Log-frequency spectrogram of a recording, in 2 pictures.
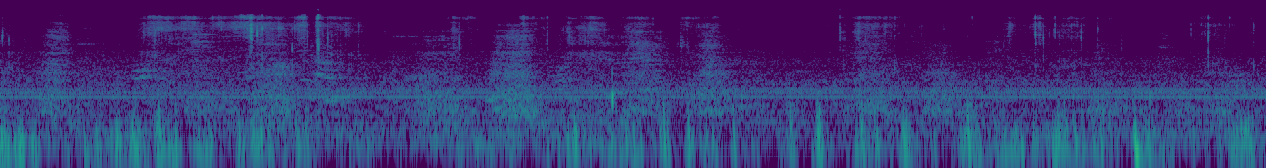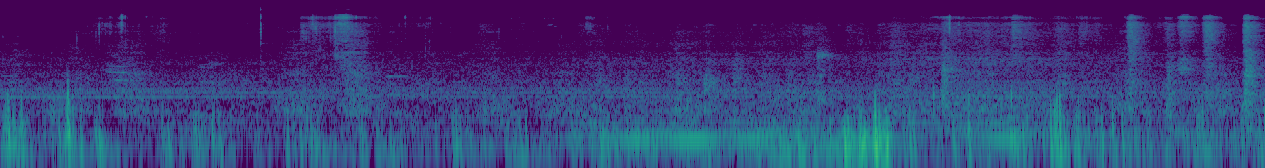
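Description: Gloved fingers rub and squeeze against skin with soft rubbery sounds.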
